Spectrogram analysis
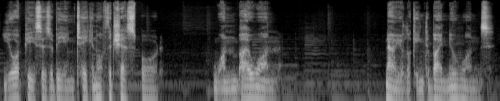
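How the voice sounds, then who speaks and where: A man's voice: low-pitched, flat delivery, takes it slowly, long pauses, soft background music. A man voicing a brooding, dangerous dragon mafia boss, intense, threatening and fiercely protective, in an audio roleplay. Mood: quiet menace.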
